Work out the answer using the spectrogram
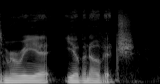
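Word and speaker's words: Marie Yovanovitch: First name I'll mention is Maria Yovanovitch. Did I get that right? – Yes. Well done.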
